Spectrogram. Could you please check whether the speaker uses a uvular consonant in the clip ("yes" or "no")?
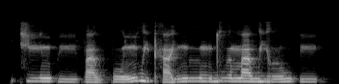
no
